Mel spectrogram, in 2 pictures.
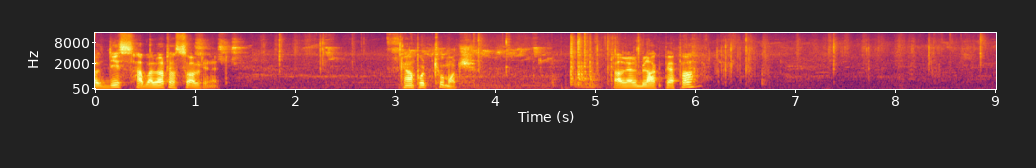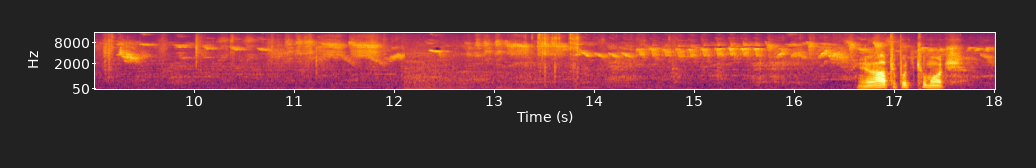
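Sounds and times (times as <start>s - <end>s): birds chirping and whistling: 0.9s - 4.8s, 8.5s - 18.0s
paper packet rustling and tapping: 3.6s - 10.2s.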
